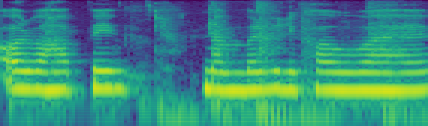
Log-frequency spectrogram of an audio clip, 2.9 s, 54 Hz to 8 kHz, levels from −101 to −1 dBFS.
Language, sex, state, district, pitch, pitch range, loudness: Hindi, female, Jharkhand, Deoghar, 230 Hz, 225-235 Hz, -14 LUFS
